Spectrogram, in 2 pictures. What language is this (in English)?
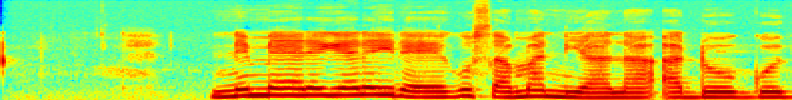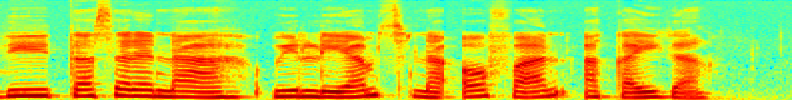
Kikuyu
